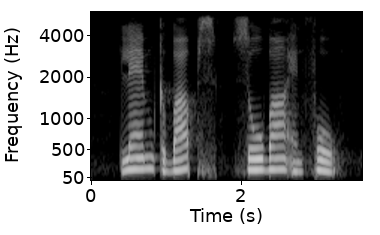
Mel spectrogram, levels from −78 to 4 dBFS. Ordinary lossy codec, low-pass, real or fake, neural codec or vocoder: none; 5.4 kHz; real; none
